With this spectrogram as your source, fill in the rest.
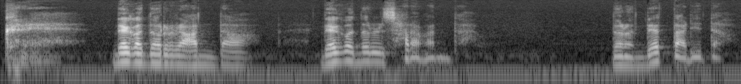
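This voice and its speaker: God as a tender, loving father, his voice dropping low and hushed, as a pastor acts Him out. The words come slowly and softly, in a bright, close and dry sound. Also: expressive, creaky, dry recording, heavily acted.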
